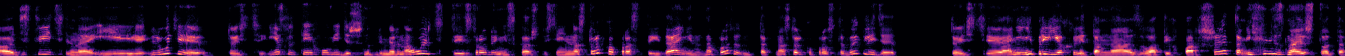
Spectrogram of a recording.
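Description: A woman speaks at a moderate pace with a fairly high pitch. Her intonation is lively. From Orenburg, Russia. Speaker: tour participant, former factory worker. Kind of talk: casual interview chat. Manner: animated, emotional.

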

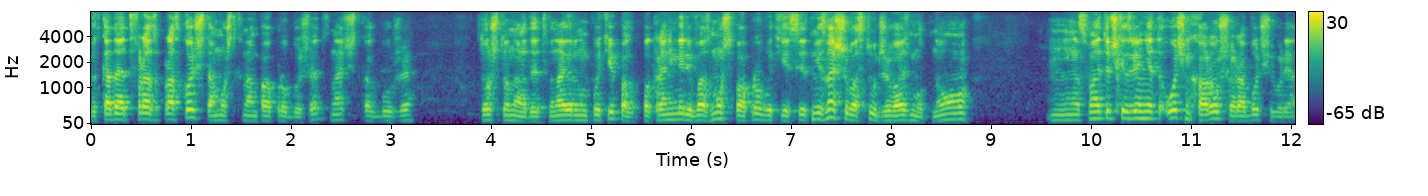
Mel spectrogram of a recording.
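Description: Talking at a very fast pace, a man uses a fairly high voice. His pitch varies in an ordinary way. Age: 40s. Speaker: programmer who switched careers. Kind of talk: casual chat.

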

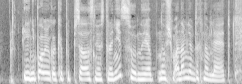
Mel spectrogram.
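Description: A woman with a fairly high pitch is heard in a dry, close sound with no echo, with noticeable background noise. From Russia, Buryat family. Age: 30s. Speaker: podcast co-host. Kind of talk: casual chat.

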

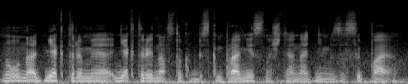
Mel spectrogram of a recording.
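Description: A man's pitch swings very widely while noticeable background noise carries on behind him. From Moscow, Russia. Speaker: novelist. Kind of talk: casual interview. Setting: outdoors. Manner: halting.

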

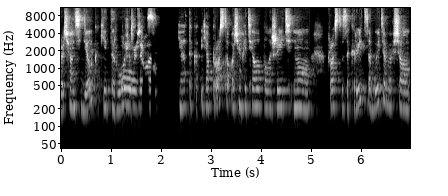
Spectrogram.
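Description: A woman with an unremarkable speaking voice at a medium pitch and a moderate pace. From Ukraine, Odesa. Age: 20s. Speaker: UX/UI designer. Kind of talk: online interview.

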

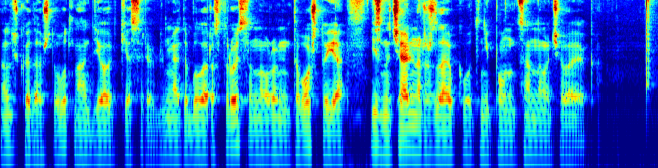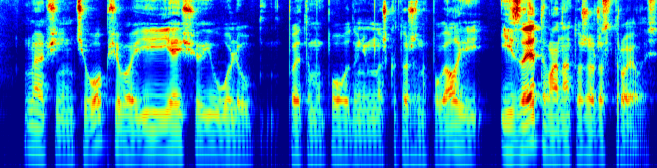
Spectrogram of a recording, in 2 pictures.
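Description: Very deep, low male speech, very fast, ordinary pitch variation. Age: 30s. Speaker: entrepreneur and father of four. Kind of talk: podcast interview about personal birth story.

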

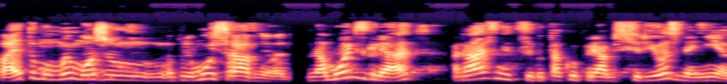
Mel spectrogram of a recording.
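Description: A woman with a non-native accent speaks at a moderate pace. Her fairly high pitch moves in very wide swings. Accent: foreign-accented Russian. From Israel. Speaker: company CEO. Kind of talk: interview.

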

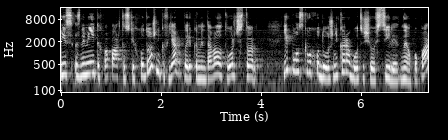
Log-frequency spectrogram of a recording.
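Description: Speaking at a moderate pace, a woman uses a normal speaking voice with lively intonation. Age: 20s. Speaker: artist and art teacher. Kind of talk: casual interview.

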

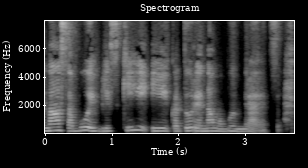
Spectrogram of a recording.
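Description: A woman's dark, mellow, somewhat breathy voice, fairly high in pitch, with ordinary pitch variation and a fairly slow pace. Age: 40s. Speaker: psychologist and coach. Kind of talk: interview. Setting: studio.

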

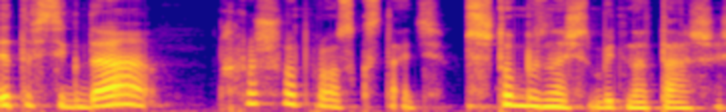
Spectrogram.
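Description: A woman's voice with lively intonation at a moderate pace, in a dry, close sound with no echo. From Russia, Novosibirsk. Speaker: video production founder. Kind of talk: casual chat.

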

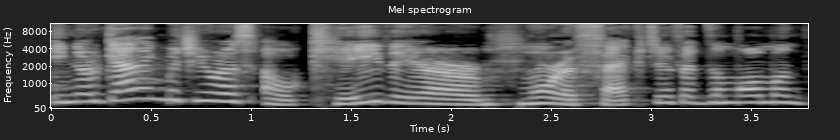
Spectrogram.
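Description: A somewhat breathy woman's voice at a moderate pace with lively intonation, in a very clean recording with a silent background. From Kazakhstan. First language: Russian. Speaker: podcast co-host, researcher. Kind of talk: casual chat.

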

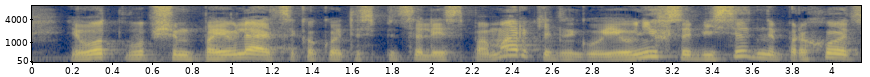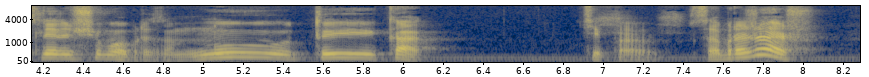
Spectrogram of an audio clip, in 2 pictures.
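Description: A man speaks in a normal speaking voice. His pitch is fairly high and his pace fairly quick. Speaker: podcast host. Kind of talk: casual chat. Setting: video call.

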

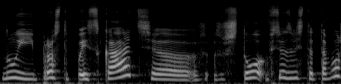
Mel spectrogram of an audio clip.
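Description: On a very clean recording with a silent background, the woman talks at a very slow pace. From northern Russia, Novodvinsk. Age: 30s. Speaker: volunteer program coordinator, blind. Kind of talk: casual chat.

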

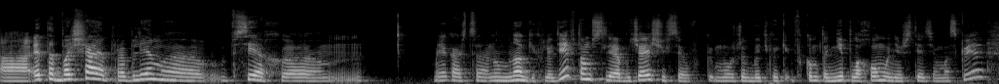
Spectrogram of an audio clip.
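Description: Moderate pace and ordinary pitch variation in a woman's fairly low voice, a plain, everyday voice. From Russia, Krasnodar Krai (Novorossiysk). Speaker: university student. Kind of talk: interview.

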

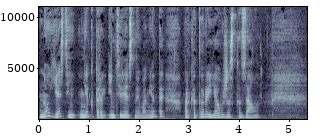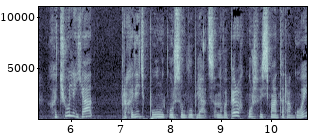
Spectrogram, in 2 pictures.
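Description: This woman talks at a moderate pace with long, frequent pauses. Her voice is fairly high, somewhat breathy and dark and mellow in tone, with ordinary pitch variation. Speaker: English teacher and podcast host. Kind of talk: solo monologue podcast.

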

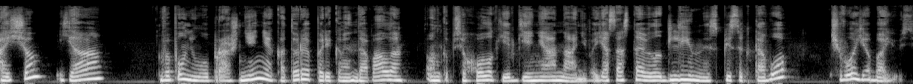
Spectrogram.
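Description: A woman speaks at a moderate pace and medium pitch, her somewhat breathy voice dark and mellow in tone, with very even loudness and ordinary pitch variation. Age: 40s. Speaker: podcast host. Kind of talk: scripted narration.

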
